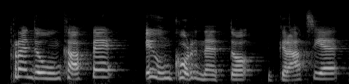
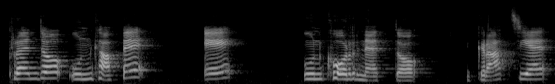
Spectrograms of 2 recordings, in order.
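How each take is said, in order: First: The phrase is spoken at normal conversational speed. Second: The phrase is spoken slowly and deliberately.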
